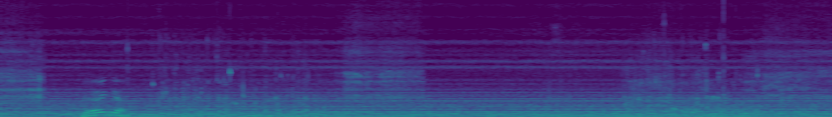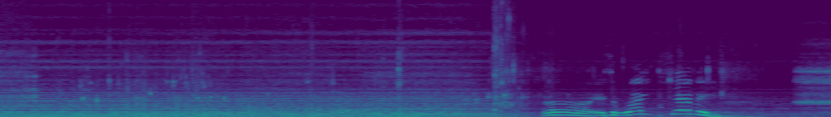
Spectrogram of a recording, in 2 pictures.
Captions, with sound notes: Dang it. (soft music continuing) (oxygen tank whooshing) It's a white Chevy.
